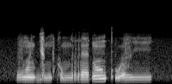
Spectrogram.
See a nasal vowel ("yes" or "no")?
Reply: yes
